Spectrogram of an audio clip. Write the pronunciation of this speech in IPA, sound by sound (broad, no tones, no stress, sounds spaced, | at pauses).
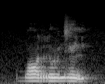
b ɔ r u ɭ n z ẽ lʲ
